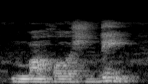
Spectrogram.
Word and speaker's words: महौषधि: छोटा ओ, छोटा ओ, लेकिन इसका जो प्रोनाउंसिएशन होगा वो होगा बड़ा ओ का। जैसे कि यहाँ पे है महौषधि।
